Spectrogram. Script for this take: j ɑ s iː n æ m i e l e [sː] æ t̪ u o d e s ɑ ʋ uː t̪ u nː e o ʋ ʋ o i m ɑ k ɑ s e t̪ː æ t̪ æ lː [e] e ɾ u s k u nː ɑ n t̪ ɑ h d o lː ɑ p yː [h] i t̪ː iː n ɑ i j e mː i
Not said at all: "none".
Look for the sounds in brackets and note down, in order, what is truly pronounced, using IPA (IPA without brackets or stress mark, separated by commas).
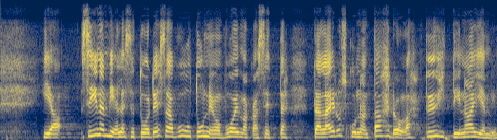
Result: sː, æ, h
